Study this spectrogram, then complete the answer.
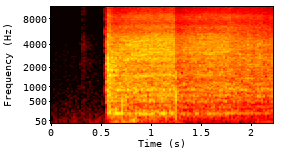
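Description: A Ford Coyote V8 swapped into an SN95 New Edge Mustang cranks over after half a second of silence, then a loud, steady mechanical roar holds close by and eases slightly after about a second.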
